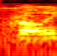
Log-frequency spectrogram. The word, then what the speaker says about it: Crowley: about was Alistair Crawley he likes to have his name pronounced Crowley to rhyme with holy and uh the Satanist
